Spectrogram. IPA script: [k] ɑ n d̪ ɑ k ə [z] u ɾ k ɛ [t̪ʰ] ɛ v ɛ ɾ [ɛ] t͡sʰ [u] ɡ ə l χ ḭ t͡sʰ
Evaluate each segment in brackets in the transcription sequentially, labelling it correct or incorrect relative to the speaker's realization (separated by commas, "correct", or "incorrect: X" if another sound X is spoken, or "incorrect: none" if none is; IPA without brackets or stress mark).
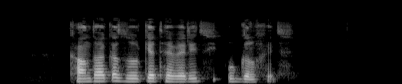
incorrect: kʰ, correct, correct, incorrect: i, correct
